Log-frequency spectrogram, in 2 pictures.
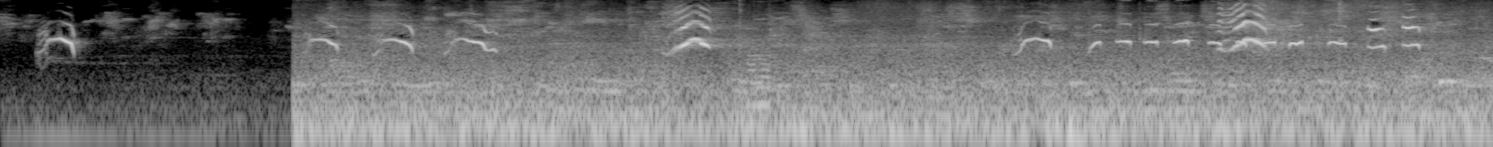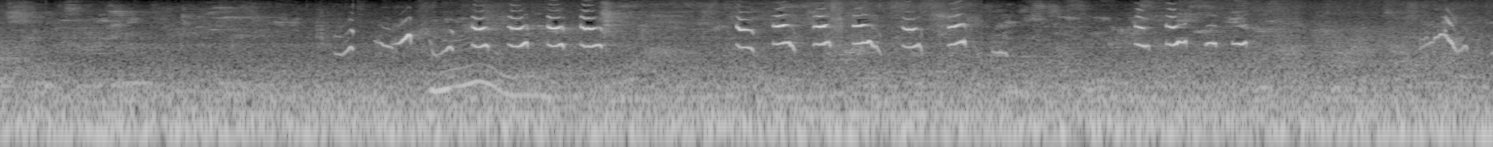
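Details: Two Cockatiels give bright, bending whistled calls and chirps, several in quick runs.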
